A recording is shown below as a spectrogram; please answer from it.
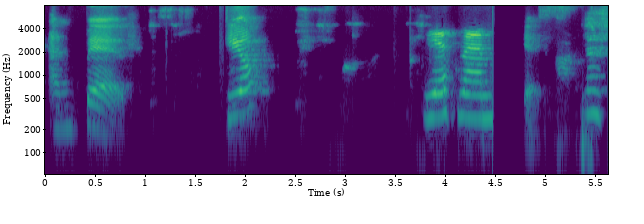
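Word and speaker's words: père: A word P-E-R-E, we pronounce it as pear.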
